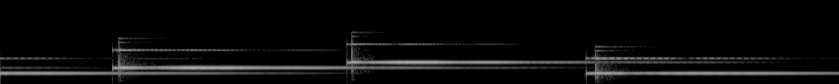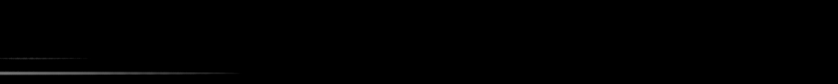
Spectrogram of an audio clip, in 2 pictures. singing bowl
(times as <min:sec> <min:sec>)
0:00.0 0:10.4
